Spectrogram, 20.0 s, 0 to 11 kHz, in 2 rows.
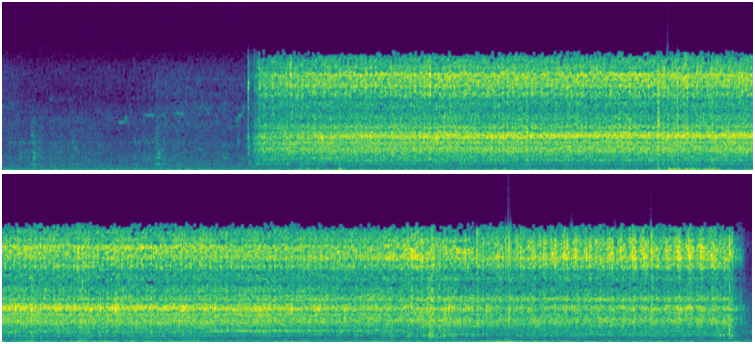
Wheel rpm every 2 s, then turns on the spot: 0, 10, 60, 60, 70, 70, 70, 70, 70, 70.
none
